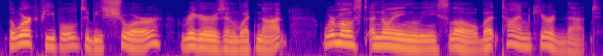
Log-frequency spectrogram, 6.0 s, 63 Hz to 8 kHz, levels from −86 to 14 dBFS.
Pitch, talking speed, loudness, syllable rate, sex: 140 Hz, 150 wpm, -19 LUFS, 4.6 syllables/s, male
